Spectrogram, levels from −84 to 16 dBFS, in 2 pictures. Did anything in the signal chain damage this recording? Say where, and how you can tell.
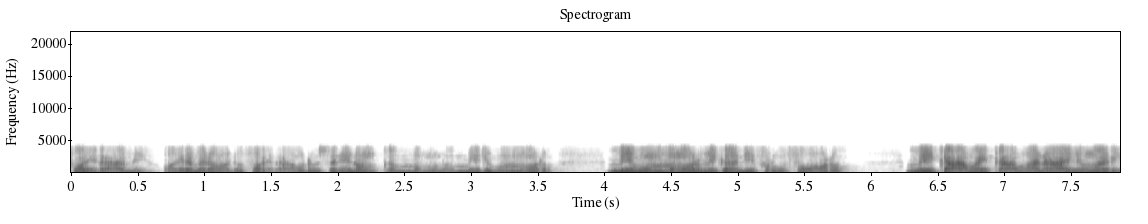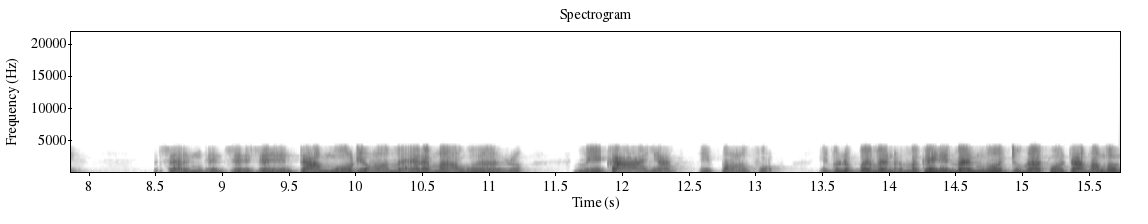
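Yes, at the codec stage, and it runs through the whole clip. The speech is narrowband, with nothing above 4.4 kHz. The voice sounds rough and grainy rather than swirly, with heavy damage everywhere. That points to Opus compression at a very low rate, likely about 8 kbps in its CELT music mode. Short of bits, the encoder fills bands with folded or noisy content and trims the top end away.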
